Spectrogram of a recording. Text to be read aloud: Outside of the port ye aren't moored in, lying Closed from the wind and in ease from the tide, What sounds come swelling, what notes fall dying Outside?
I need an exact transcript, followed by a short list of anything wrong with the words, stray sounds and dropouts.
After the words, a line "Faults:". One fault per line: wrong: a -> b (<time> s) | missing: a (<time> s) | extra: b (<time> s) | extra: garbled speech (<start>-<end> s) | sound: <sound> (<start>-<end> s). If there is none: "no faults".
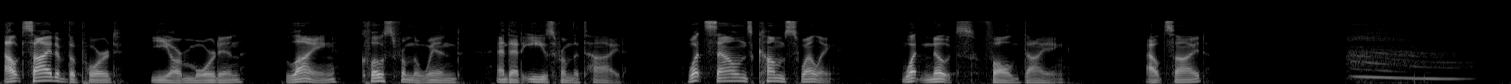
Outside of the port ye are moored in, lying Close from the wind and at ease from the tide, What sounds come swelling, what notes fall dying Outside?
Faults:
wrong: aren't -> are (1.7 s)
wrong: Closed -> Close (3.6 s)
wrong: in -> at (5.1 s)
sound: sigh (13.4-14.8 s)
